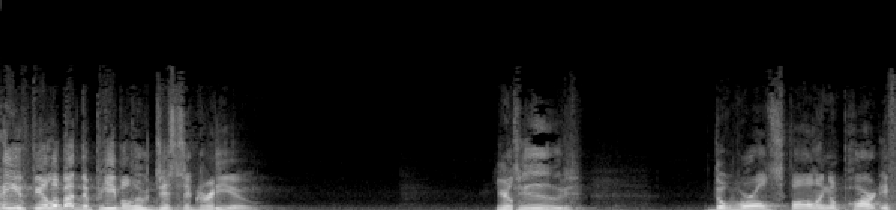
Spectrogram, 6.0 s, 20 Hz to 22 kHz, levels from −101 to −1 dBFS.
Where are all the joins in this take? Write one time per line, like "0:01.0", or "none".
0:01.4
0:03.4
